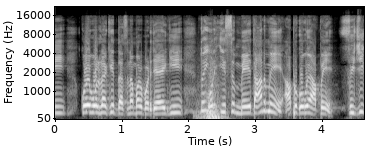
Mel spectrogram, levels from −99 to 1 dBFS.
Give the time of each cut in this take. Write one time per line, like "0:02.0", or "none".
0:02.3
